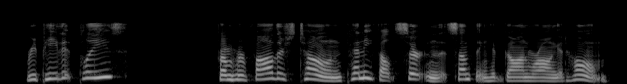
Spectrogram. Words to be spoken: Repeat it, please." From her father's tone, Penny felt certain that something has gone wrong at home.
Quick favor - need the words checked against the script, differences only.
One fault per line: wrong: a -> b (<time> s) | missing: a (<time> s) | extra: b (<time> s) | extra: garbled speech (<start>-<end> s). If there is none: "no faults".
wrong: has -> had (4.9 s)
